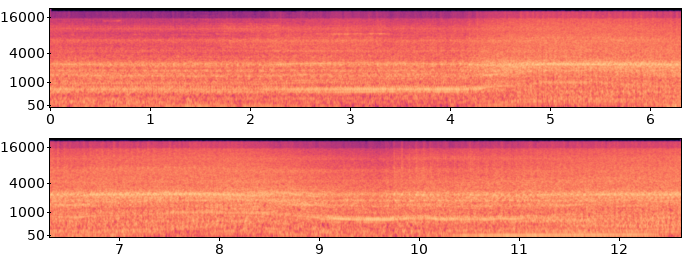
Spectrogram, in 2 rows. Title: Mitsubishi Outlander 4g63 - knocking sounds on cold start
